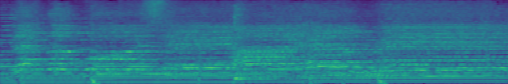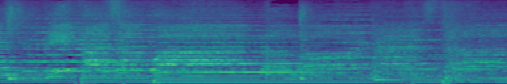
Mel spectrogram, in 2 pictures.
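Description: Choral music: a choir singing over instrumental accompaniment, with the bass notes moving in steps every second or two.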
